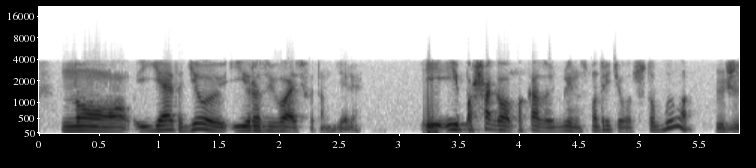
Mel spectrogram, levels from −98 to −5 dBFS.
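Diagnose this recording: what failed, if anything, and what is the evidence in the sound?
The network stage let this one down. From 3.2 to 3.32 s there's a short robotic stutter: about 90 ms of packets went missing across those 120 ms, in runs of up to 30 ms. The receiver replayed the last packet to fill each gap, and the 9 lost packets point to roughly 10 ms packets riding the G.711 telephone link.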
